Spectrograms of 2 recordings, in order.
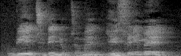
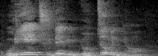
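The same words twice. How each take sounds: First: Said in the usual way. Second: 우리의 주된 요점은요 said slowly and a little louder, leaning on 우리의; preacher's deliberate first take, 우리의 stressed; slow emphatic restart. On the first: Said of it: "repeats phrase, normal pace". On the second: Shown as a demonstration. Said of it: "repeats phrase, slower and louder".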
